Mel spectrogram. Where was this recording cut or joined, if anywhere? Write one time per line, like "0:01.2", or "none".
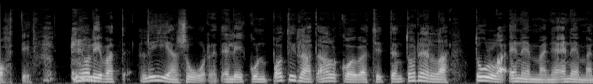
none

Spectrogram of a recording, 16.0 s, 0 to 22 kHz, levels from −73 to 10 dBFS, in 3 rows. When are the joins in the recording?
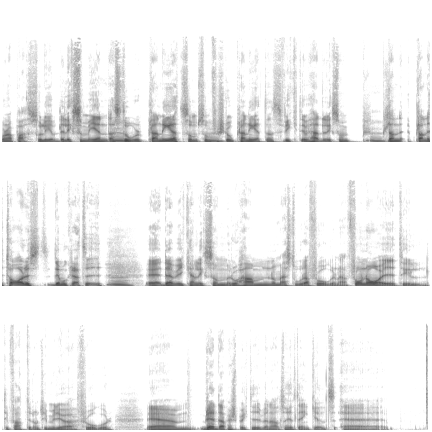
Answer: none

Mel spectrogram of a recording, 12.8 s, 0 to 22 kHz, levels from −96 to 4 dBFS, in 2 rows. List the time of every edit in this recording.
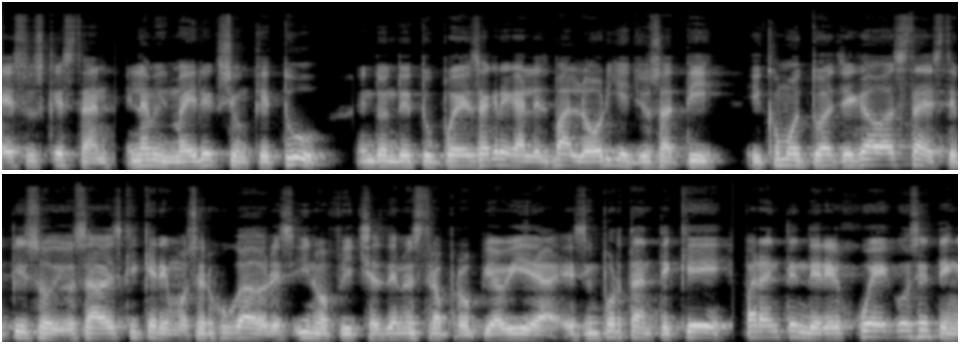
0:04.9

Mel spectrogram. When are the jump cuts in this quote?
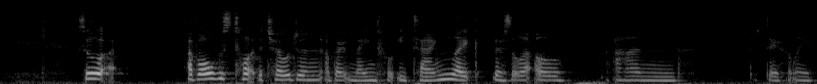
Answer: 0:06.1

